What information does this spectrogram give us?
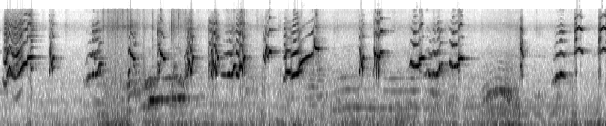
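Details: Black-winged myna used as a master recording for training cage birds, giving a string of harsh squawks and short upslurred whistles in irregular bursts, with a low background hum.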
